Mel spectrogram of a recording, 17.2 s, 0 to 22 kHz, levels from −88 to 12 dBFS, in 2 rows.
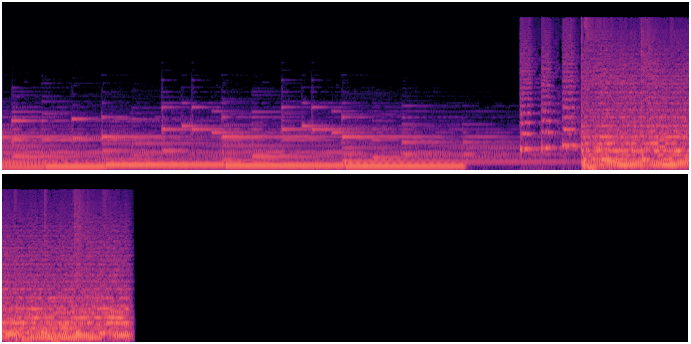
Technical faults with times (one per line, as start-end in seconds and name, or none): none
